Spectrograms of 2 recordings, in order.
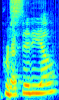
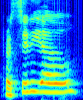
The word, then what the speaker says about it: Presidio: there was press press Theory how do you pronounce it Presidio Presidio yesleta yes Lita Nacogdoches Saint Augustine San Antonio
